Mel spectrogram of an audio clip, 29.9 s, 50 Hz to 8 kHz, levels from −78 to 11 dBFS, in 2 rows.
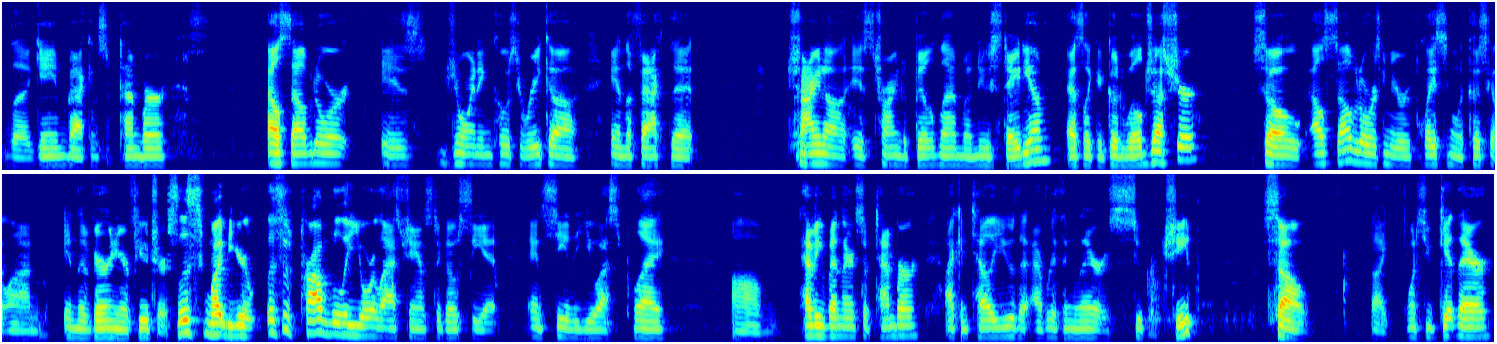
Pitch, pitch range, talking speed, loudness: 115 Hz, 110-130 Hz, 175 wpm, -26 LUFS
